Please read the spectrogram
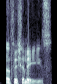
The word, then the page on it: officialese: British English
